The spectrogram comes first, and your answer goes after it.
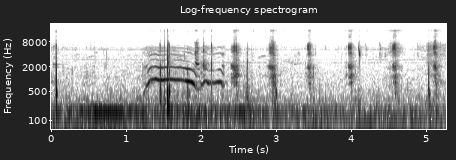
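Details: Kitten eating steamed shark meat whose sticky flesh clings to its mouth; a single short, wavering meow rises and then falls partway through, surrounded by wet chewing clicks and smacks over a low steady hum.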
